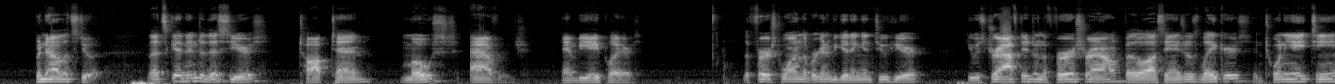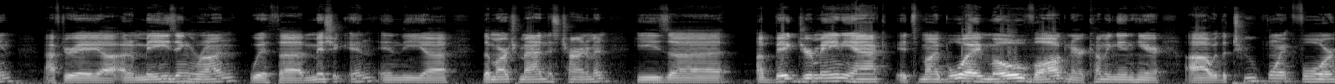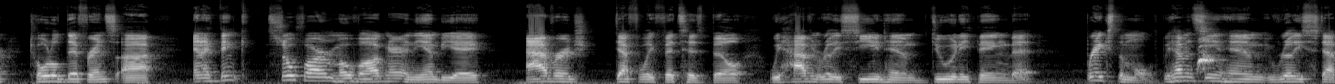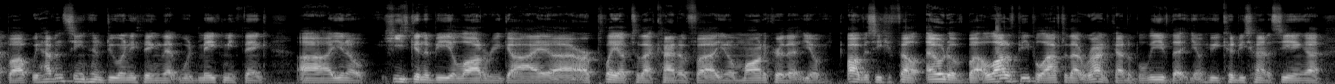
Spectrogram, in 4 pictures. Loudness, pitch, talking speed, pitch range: -19 LUFS, 110 Hz, 195 wpm, 100-125 Hz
